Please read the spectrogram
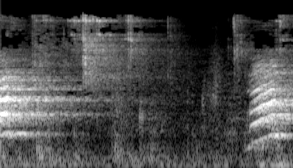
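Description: A dog giving high-pitched yipping barks: one rising yip at the start that fades within half a second, and another near the end.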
